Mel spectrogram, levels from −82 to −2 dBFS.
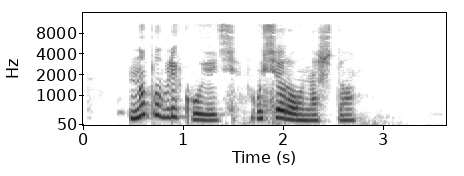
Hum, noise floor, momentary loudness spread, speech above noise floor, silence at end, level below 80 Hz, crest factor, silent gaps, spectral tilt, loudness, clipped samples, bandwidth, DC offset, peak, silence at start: none; -72 dBFS; 14 LU; 52 dB; 0.9 s; -64 dBFS; 18 dB; none; -6 dB/octave; -22 LUFS; under 0.1%; 11.5 kHz; under 0.1%; -4 dBFS; 0.45 s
